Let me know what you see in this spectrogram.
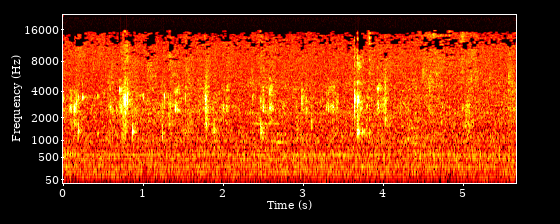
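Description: Chewing and biting a skewer of grilled street-food barbecue meat: faint, irregular wet mouth clicks, with one sharper snap about two-thirds of the way in as a piece is bitten off the stick.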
